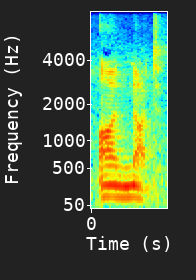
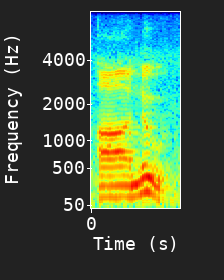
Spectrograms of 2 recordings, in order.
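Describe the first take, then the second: First: It is read as two English words, on nut. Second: It is said the Thai way, sounds blended. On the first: The speaker calls it wrong. "the way that they wrote it out in English" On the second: The speaker calls it right. "it's pronounced Anu"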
